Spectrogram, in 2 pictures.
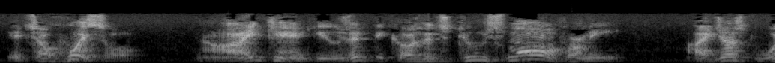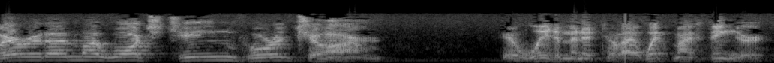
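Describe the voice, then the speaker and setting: A man playing a gentle, friendly, polite giant in a folksy way for an old-time children's radio serial. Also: medium pitch, huge pitch swings, measured pace, slight background noise, exaggerated voice. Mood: kindly, eager. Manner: folksy, kindly. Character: gentle, friendly, polite male giant stuck in a magic forest. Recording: muffled, lo-fi old radio recording.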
